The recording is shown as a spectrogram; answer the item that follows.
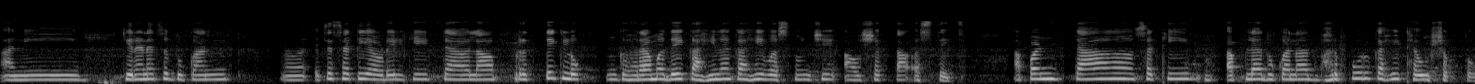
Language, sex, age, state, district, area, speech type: Marathi, female, 45-60, Maharashtra, Nagpur, urban, spontaneous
